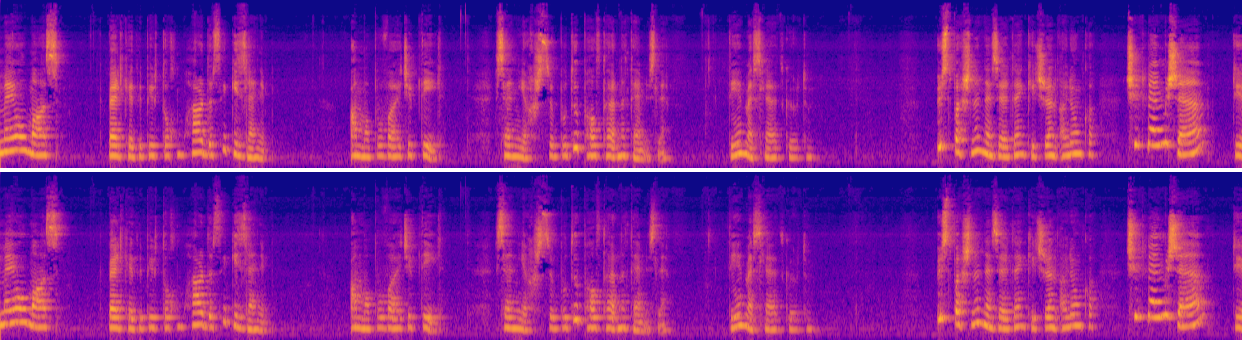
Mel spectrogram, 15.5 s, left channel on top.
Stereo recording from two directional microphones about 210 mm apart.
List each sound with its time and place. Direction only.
0.0 s speech: 30° left (ahead or behind)
4.4 s speech: 35° left (ahead or behind)
11.7 s a woman's voice: 25° left (ahead or behind)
